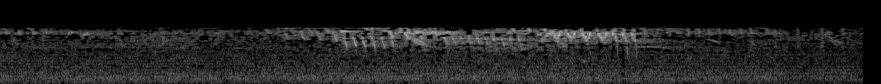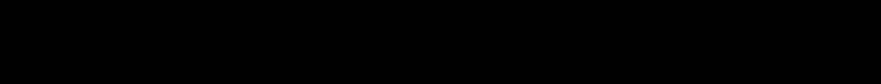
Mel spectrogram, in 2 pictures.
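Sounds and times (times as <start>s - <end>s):
Long-tailed shrike twittering song: 0.0s - 8.7s.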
